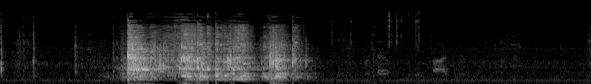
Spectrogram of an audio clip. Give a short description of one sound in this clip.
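Metal ammunition magazines clink and rattle as they are handled.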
